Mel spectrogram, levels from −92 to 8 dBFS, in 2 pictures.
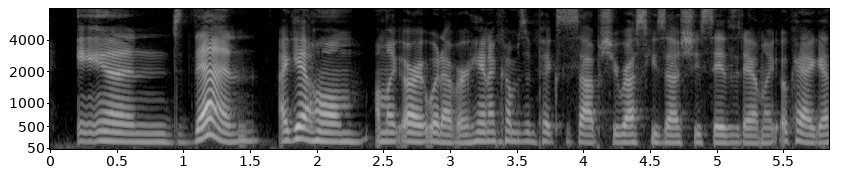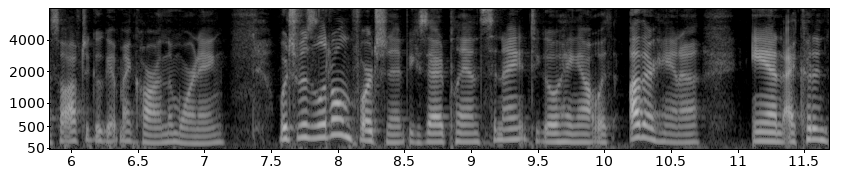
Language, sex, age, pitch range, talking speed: English, female, 20-39, 175-220 Hz, 300 wpm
